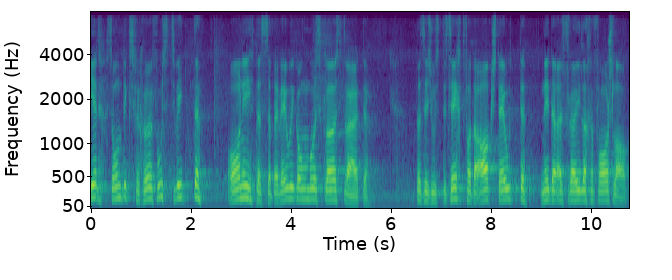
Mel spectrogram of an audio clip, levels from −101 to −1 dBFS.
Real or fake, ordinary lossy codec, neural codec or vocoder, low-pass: real; none; none; 7.2 kHz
